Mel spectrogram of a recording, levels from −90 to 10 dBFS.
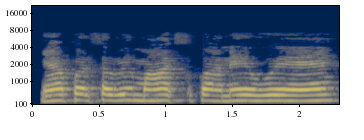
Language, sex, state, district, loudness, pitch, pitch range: Hindi, male, Bihar, Saran, -12 LUFS, 230 Hz, 225-235 Hz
